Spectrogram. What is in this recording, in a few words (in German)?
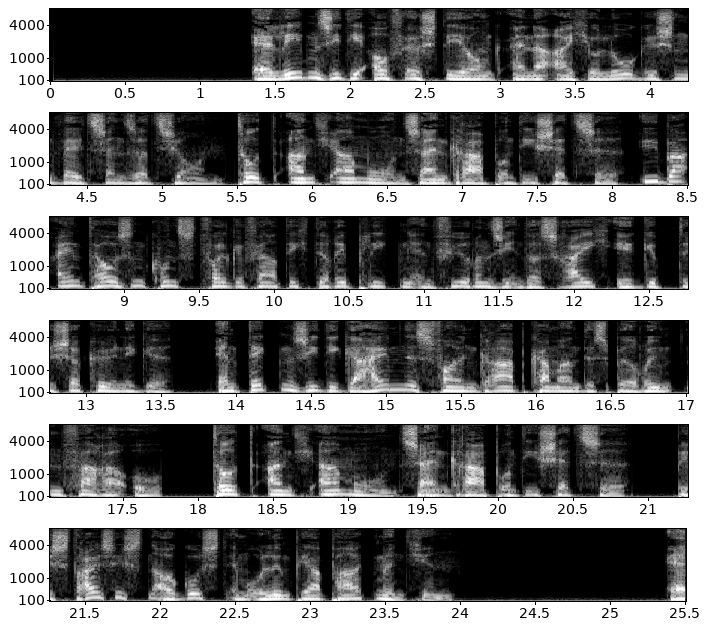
W Fremdtake Dynamisch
